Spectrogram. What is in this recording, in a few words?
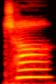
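"cha" Mandarin, first tone, pronunciation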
